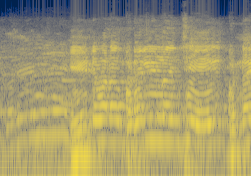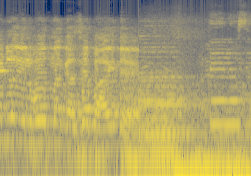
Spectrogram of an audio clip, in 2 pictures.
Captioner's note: chatter in Telugu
